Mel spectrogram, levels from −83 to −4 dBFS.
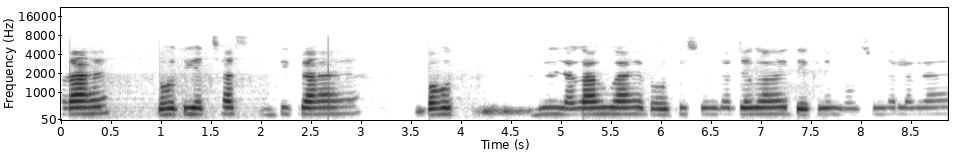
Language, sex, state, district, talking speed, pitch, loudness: Hindi, female, Uttar Pradesh, Deoria, 160 wpm, 230 Hz, -23 LUFS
